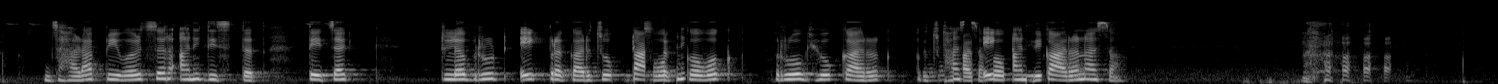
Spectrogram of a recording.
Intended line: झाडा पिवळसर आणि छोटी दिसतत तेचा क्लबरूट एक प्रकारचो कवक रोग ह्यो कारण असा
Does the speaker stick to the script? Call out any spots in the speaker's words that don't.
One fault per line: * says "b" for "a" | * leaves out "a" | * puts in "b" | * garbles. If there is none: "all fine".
* leaves out "छोटी"
* garbles
* garbles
